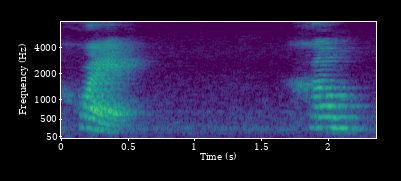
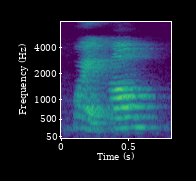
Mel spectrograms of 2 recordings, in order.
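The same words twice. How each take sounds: First: It is said at a slower pace. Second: It is said at a faster pace.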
